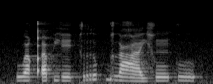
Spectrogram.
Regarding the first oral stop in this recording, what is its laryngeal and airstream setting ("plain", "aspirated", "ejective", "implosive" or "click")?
ejective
